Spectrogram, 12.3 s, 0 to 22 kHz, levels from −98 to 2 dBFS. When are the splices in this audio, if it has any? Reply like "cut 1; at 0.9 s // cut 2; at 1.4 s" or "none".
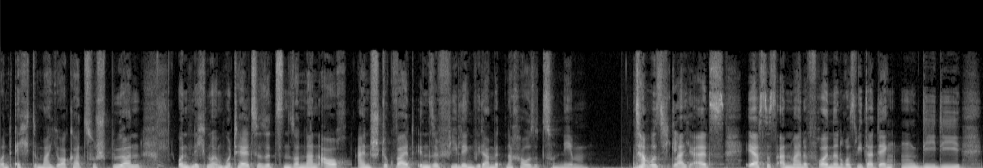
cut 1; at 4.4 s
